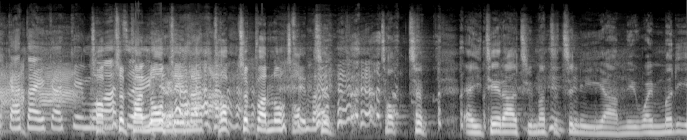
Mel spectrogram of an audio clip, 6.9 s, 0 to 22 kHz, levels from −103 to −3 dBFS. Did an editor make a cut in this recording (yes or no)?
no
